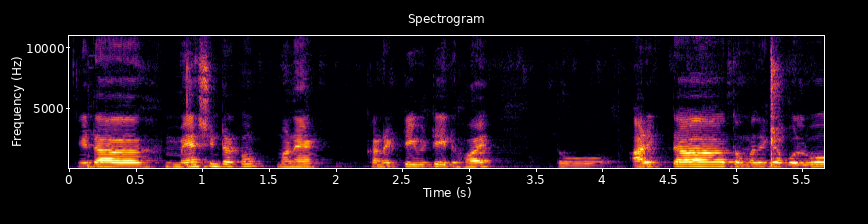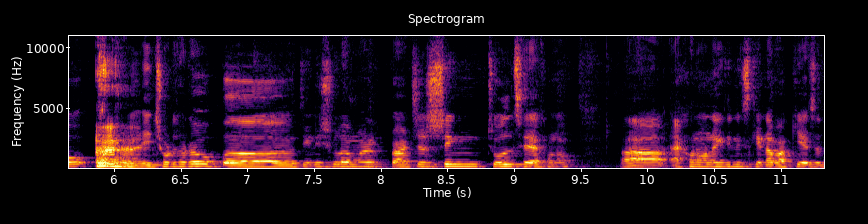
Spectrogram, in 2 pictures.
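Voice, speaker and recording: A man's voice: on the high side, a bit bright. A man giving a casual vlog review, hesitating now and then and mixing in English words. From India. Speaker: motorcycle vlogger.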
